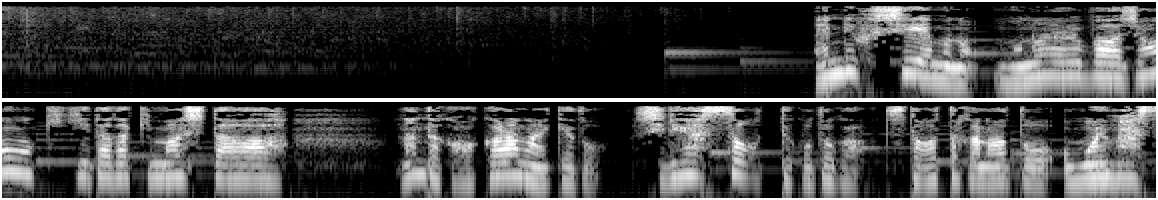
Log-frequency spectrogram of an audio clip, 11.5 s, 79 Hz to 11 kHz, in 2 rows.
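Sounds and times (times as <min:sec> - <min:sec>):
steady rain falling: 0:00.0 - 0:03.6
speech: 0:04.1 - 0:11.5.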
